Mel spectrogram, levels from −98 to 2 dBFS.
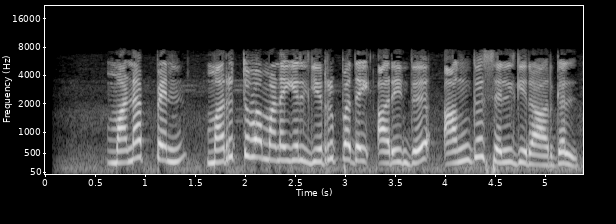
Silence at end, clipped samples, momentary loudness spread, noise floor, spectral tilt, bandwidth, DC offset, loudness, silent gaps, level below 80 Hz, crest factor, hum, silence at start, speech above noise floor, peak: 0.05 s; under 0.1%; 3 LU; -46 dBFS; -4 dB/octave; 7.8 kHz; under 0.1%; -17 LUFS; none; -50 dBFS; 16 dB; none; 0.65 s; 30 dB; -2 dBFS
